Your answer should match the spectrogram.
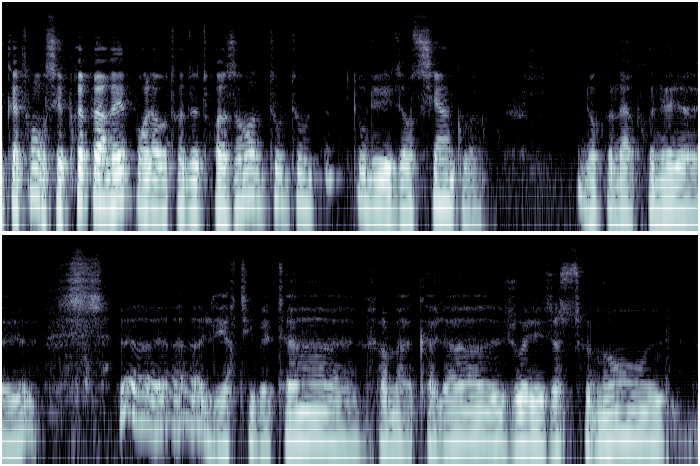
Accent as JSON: {"language": "French", "town": "Paris", "region": "Île-de-France", "country": "France", "also_born_or_lived": "London, United Kingdom", "said": "Enfin, moi je suis parisien, français parisien."}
